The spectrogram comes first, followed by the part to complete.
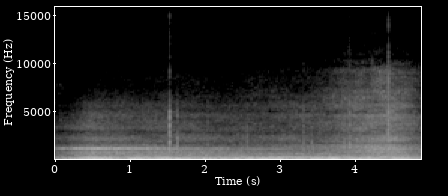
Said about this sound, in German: Zack, Touchdown. Ja, also das ist ein Wasserstoffflugzeug. 2019. Es ist experimentell und hat 20, also man kann es mit 20 Sitzen ausstatten und 500 Meilen weit fliegen.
